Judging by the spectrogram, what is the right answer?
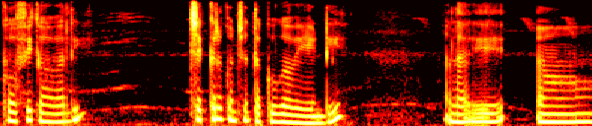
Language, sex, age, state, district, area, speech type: Telugu, female, 30-45, Telangana, Hanamkonda, urban, spontaneous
